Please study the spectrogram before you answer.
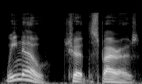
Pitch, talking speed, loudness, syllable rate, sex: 135 Hz, 210 wpm, -17 LUFS, 5.7 syllables/s, male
